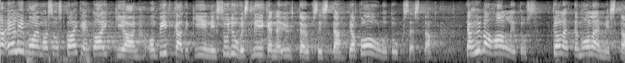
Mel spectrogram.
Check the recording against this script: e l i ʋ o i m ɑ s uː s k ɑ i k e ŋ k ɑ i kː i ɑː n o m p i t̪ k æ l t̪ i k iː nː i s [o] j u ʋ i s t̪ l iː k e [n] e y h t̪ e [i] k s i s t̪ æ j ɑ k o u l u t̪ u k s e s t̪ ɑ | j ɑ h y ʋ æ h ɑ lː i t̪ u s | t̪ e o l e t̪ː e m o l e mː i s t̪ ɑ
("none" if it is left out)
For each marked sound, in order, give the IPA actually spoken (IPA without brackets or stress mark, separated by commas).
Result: u, nː, y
